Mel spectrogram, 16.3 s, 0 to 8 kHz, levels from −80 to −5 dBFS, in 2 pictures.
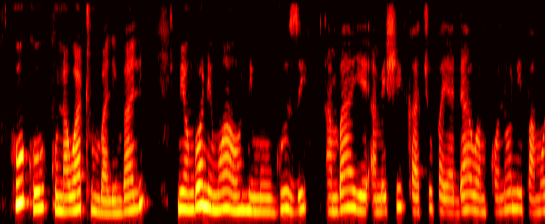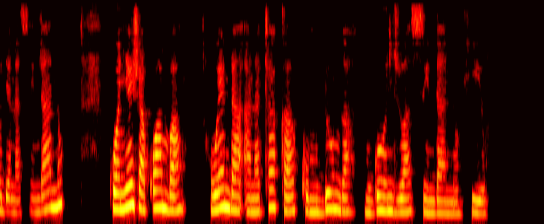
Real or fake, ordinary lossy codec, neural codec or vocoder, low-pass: real; MP3, 48 kbps; none; 7.2 kHz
